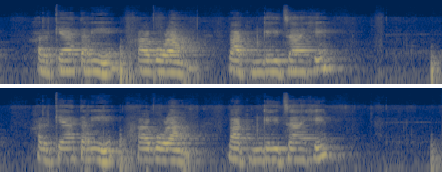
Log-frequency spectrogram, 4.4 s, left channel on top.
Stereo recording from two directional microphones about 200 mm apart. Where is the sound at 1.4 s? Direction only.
55° right (ahead or behind).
